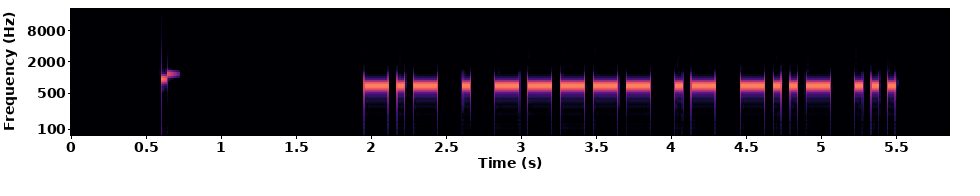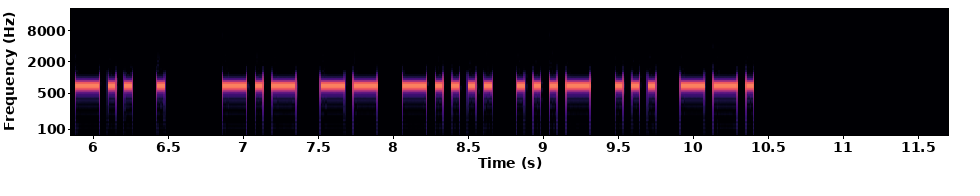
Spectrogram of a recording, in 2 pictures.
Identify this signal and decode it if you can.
Morse code, heard as a keyed tone, about 22 wpm, 700 Hz. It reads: KE0AXS DE KM6VSG
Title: USA Callsign DE Callsign 22wpm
